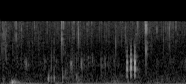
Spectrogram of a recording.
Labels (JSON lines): {"label": "biophony, damselfish", "recorder": "SoundTrap 500"}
